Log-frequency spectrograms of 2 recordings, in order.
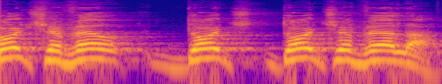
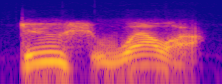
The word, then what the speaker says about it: Deutsche Welle: Deutsche Welle. Down there, Deutsche Welle. Down there, they call it Douche Welle.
